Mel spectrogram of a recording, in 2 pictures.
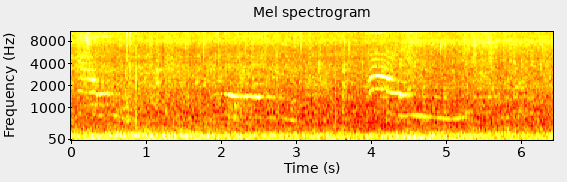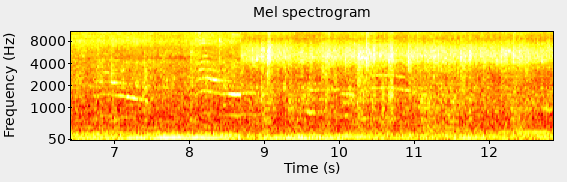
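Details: Rescue kitten living with a cat family, giving thin, high, repeated meows that bend up and down, scattered across the recording over a steady low rumbling background, with a broad hissing noise joining in the second half.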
